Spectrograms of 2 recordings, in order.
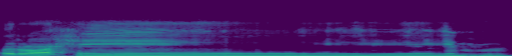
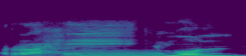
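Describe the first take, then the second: First: The long 'i' is stretched; ends on a bare m. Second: The word ends with a short 'un' after m. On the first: The reader stops on this word. "তিন আলিফ টান দিয়ে তারপরে মিমে সাকিন দিতে হবে রহিম।" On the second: The word is read out letter by letter. "এটা তো বানান পড়লাম।"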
